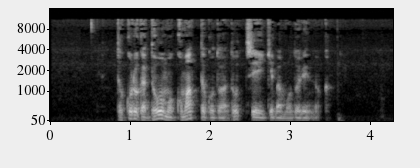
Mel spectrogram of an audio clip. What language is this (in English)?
Japanese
